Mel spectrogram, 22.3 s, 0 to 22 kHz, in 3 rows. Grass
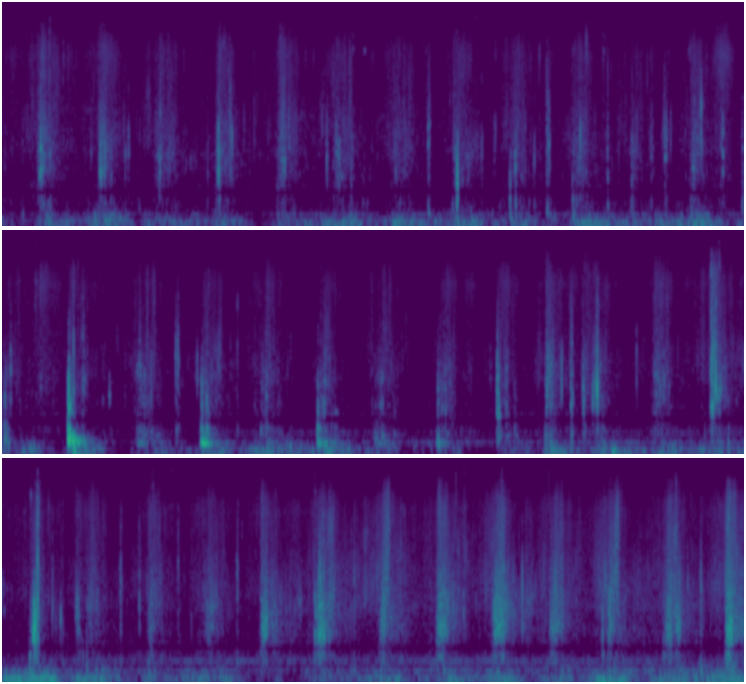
12.8 22.2

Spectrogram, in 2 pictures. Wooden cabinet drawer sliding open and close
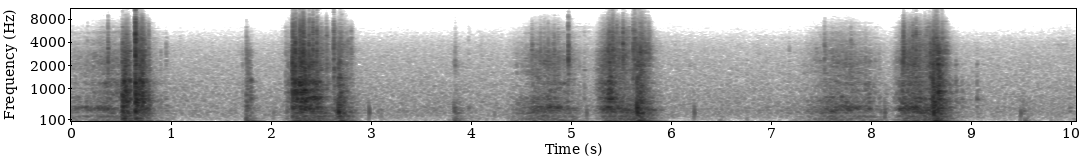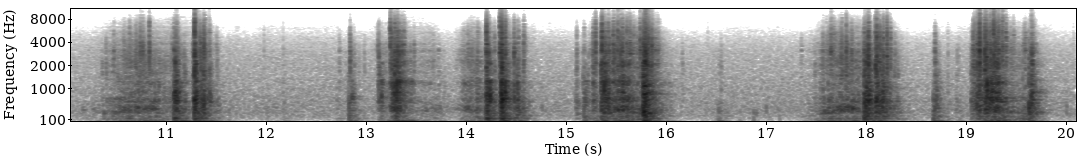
0.0 0.9, 1.8 2.9, 3.8 5.9, 7.3 9.0, 10.3 11.6, 12.8 16.1, 17.4 19.8

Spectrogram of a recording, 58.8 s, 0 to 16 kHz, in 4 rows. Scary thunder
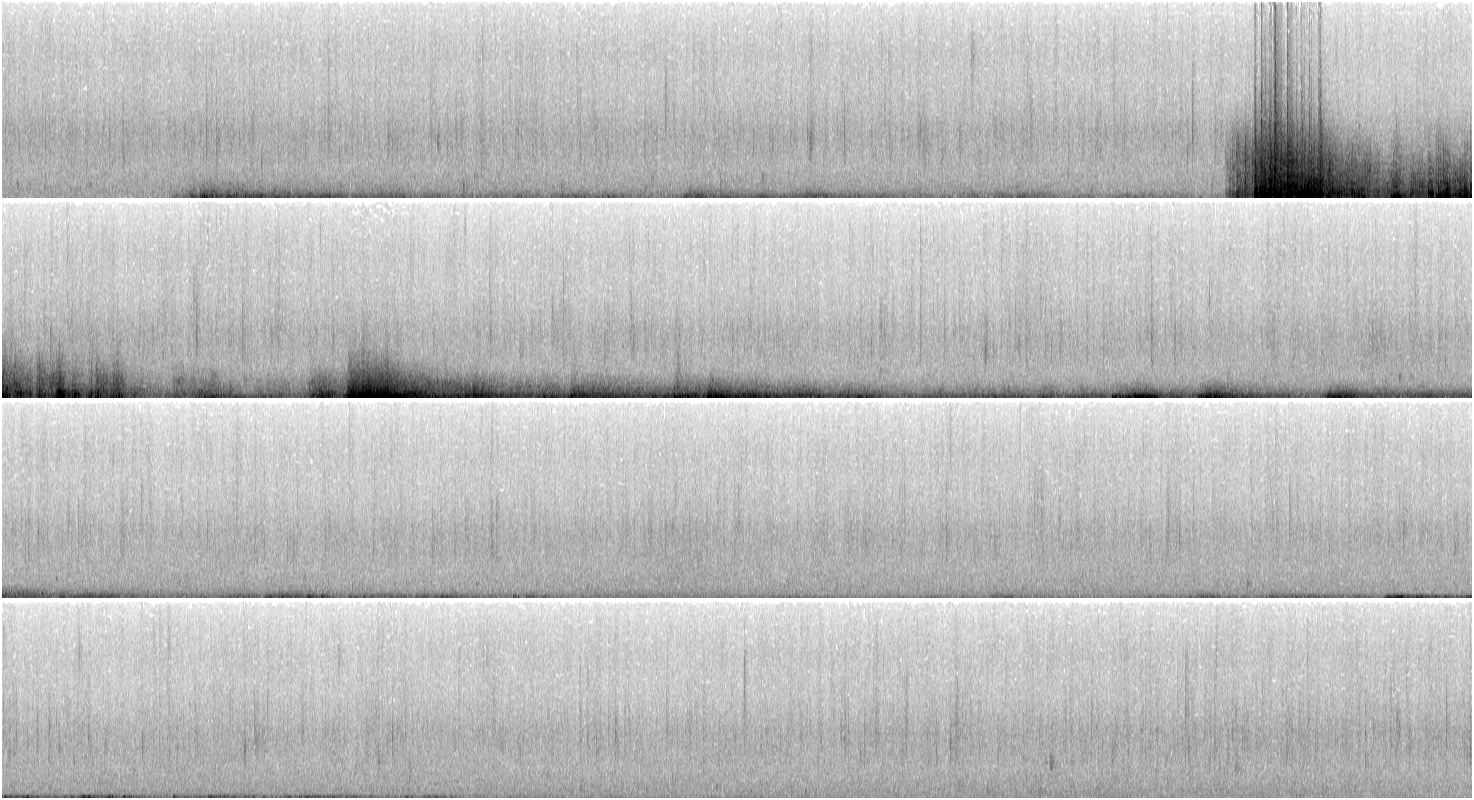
12.3 16.2

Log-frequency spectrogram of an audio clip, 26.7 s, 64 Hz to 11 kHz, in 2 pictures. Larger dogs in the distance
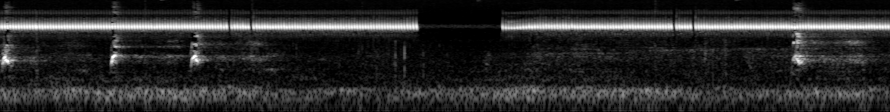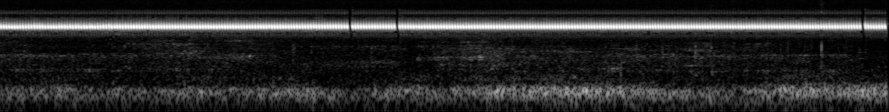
0.0 0.8, 1.6 4.3, 10.4 13.7

